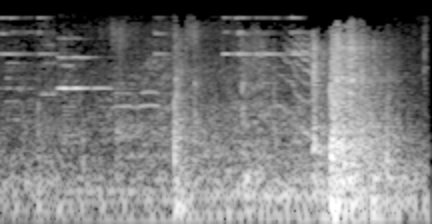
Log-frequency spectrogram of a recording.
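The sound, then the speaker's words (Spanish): A restaurant door swings open with two short scraping, rustling bursts over a continuous low background. “Se abre la puerta”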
